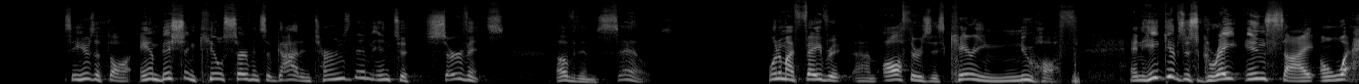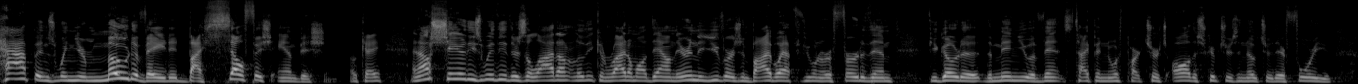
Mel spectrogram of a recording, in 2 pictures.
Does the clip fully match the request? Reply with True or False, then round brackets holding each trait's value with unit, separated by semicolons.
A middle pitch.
True (180 Hz)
